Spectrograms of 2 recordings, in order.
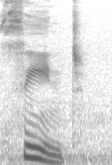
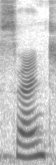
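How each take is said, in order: First: The vowel is long, like sail. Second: The vowel is short, like sent. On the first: The speaker calls it right. "ये होता है word S A I N T" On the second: The speaker calls it wrong. "ये भी सेंट नहीं होता"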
